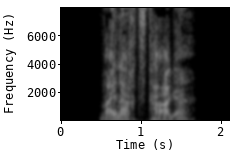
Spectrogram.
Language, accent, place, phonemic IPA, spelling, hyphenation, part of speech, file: German, Germany, Berlin, /ˈvaɪ̯naxt͡sˌtaːɡə/, Weihnachtstage, Weih‧nachts‧ta‧ge, noun, De-Weihnachtstage.ogg
- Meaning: nominative/accusative/genitive plural of Weihnachtstag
